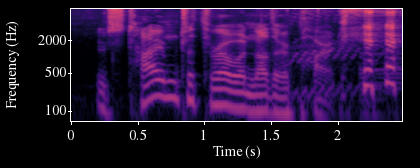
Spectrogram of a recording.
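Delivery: serious narrator voice. Wishing Leonard Nimoy voiced it, the speaker redoes the line as a Leonard Nimoy impression. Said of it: "get Laird Nimoy to do the voice".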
